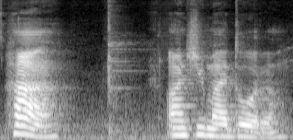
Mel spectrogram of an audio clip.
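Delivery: ordinary talk, nothing marked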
